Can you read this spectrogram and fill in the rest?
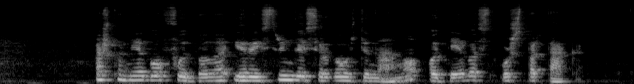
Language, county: Lithuanian, Panevėžys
